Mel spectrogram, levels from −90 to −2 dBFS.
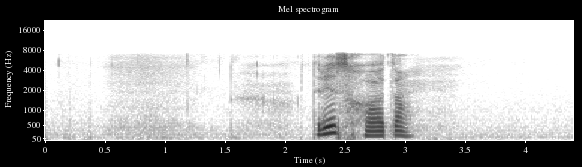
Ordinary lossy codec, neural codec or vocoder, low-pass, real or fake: AAC, 48 kbps; none; 7.2 kHz; real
